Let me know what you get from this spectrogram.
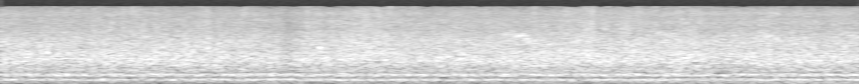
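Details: Busy springtime beehive with bees streaming in and out; an unbroken, even buzz of many wings with a rich low drone and no other sounds standing out.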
